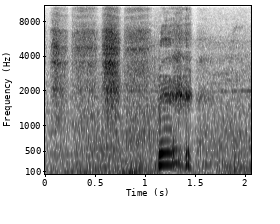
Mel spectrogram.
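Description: A man's breathy exhale followed by a brief voiced grunt about a second in, over a steady low rumble of street traffic.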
